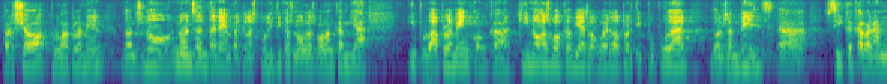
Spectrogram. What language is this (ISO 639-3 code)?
cat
